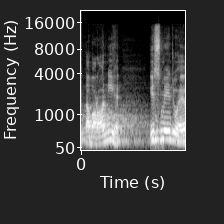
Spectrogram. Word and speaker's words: طبرانی: حدیث کو امام طبرانی نے اس کا صحیح تلفظ طبرانی ہے، اس میں جو ہے وہ روایت کیا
